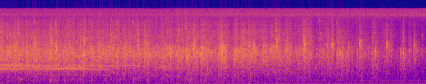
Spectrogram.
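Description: Church audience clapping to acclaim the Lord during worship, a dense, steady wash of applause that thins slightly toward the end.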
